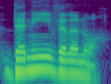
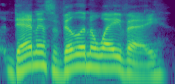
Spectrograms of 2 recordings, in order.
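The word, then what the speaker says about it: Denis Villeneuve: is the director uh denis villanova that's what it is didn't even i i honestly i had to look up how to pronounce his name today because before today i was using my uh my my uh kentucky my kentucky brain and i've been pronouncing it like a full peggy hill voice just dennis villanuevae in the last few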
